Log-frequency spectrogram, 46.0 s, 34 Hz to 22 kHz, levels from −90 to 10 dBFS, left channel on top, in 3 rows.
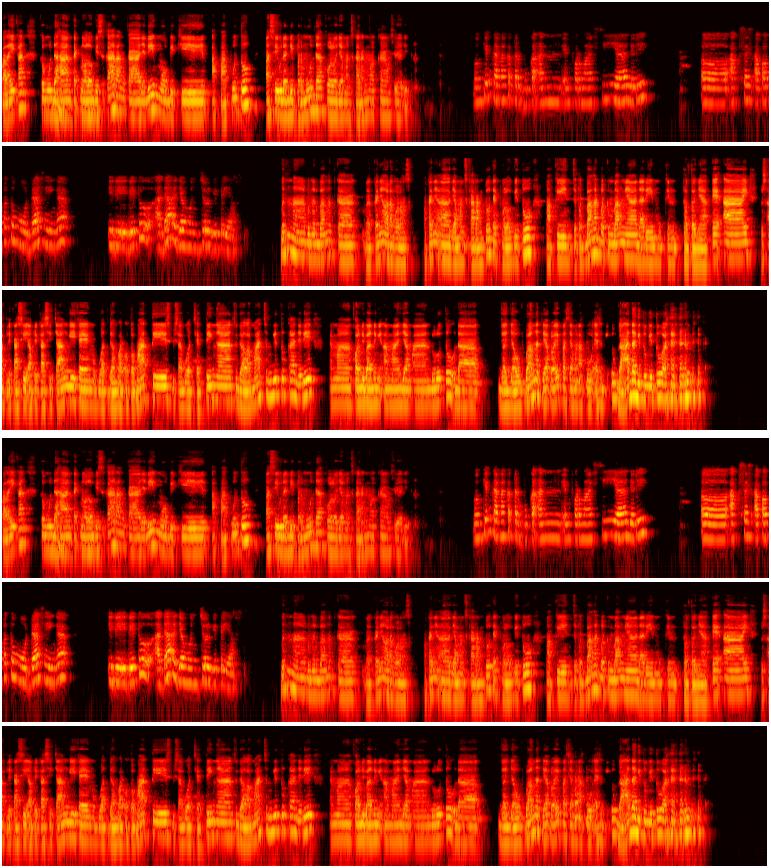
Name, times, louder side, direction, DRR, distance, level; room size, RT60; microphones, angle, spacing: voice 1, 0.0-5.0 5.3-8.1 20.9-23.5 23.8-40.3 40.6-44.8, left 4 dB, 30° left, 0.3 m, -29 dB
voice 2, 4.4-5.1 9.4-12.9 14.0-16.7 17.5-20.0 42.1-42.5, right 5 dB, 45° right, 0.5 m, -33 dB
3.1 x 2.1 x 2.8 m
head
